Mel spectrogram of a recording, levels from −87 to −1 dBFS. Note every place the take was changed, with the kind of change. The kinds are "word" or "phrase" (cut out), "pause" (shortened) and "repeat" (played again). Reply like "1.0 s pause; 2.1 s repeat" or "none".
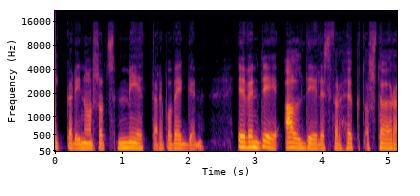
none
